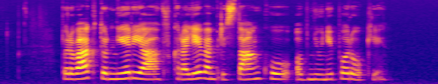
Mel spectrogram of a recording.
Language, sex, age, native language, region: Slovenian, female, 18-29, Slovenian, Drava region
